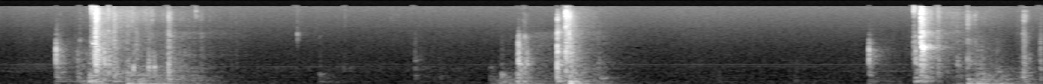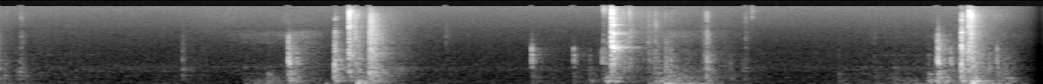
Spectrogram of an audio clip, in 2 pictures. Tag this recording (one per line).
close
door
fridge
open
